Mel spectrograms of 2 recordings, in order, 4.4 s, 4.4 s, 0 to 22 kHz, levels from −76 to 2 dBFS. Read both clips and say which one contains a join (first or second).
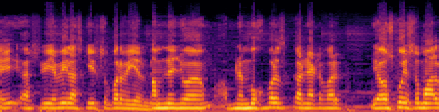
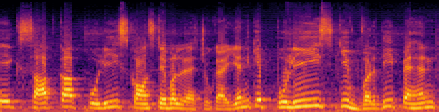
first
